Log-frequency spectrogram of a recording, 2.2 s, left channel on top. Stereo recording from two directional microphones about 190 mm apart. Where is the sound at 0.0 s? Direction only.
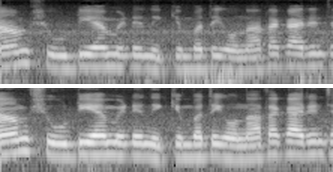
30° right (ahead or behind).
